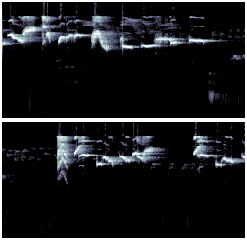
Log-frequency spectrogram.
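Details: Oriental magpie-robin kept as a cage bird, song meant to stimulate singing in training: loud descending whistled phrases in quick runs, a brief pause, then more falling slurred whistles.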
